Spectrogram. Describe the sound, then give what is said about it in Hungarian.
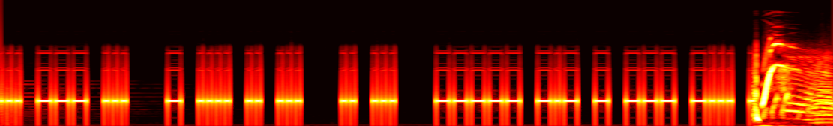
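A steady, mid-pitched tone keyed on and off in a rapid run of short and long Morse code beeps, loud and clean, ending with a brief sweeping, warbling electronic sound. “A műsorszám Morze megjelenítést tartalmazott.”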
